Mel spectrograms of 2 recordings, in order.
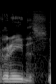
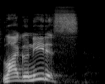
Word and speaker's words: Lagunitas: Lagunitas. – Lagunitas.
